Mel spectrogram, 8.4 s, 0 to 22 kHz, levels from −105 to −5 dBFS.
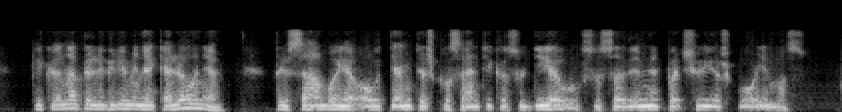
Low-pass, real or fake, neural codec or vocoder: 7.2 kHz; fake; codec, 16 kHz, 2 kbps, FreqCodec, smaller model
